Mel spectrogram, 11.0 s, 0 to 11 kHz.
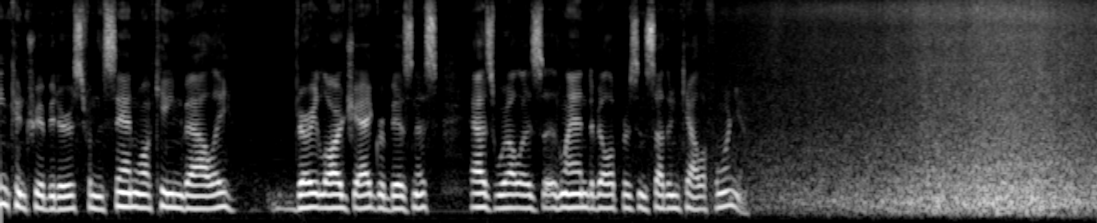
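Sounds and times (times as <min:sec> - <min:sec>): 
speech: 0:00.0 - 0:07.8
sea waves washing and pounding against rocks: 0:07.4 - 0:10.9.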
